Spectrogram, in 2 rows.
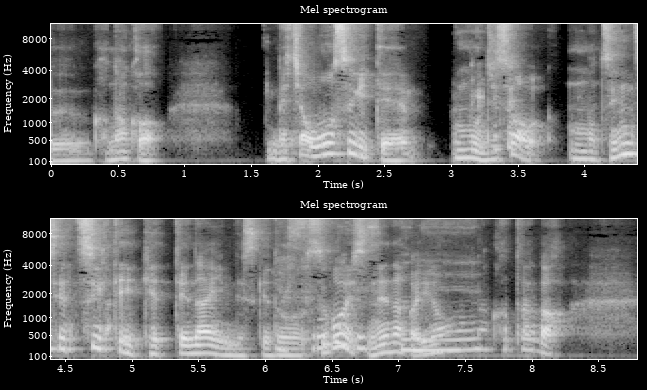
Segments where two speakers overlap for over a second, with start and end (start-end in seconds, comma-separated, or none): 6.0-7.7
